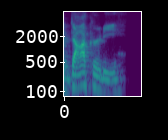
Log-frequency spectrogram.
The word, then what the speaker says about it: Dougherty: So I guess it's the D-O-U-G-H would come off super harsh. Like the G-H would almost be like a C-K, but I don't know. As I say, dialect and pronunciation for Ireland, I would love to get over there and hear somebody from where I'm from over there tell me how my last name is pronounced. But American, it's Jeremiah Dougherty.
